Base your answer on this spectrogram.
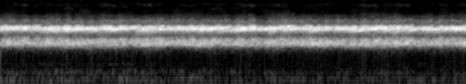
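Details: Dense chorus of singing frogs, an unbroken high-pitched trilling sheet of sound with a second lower band beneath, uniform in volume, the calls blending so no individual voice can be picked out.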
